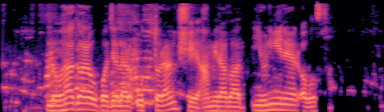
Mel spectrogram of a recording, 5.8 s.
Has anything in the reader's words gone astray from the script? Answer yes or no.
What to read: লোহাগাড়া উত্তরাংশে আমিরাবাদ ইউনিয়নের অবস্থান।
yes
